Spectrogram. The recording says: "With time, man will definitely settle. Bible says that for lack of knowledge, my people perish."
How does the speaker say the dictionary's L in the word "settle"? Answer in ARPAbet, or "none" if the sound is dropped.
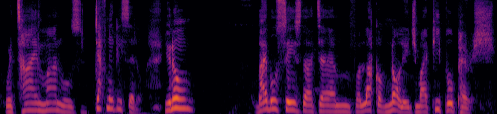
N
